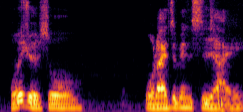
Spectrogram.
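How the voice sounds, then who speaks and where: A man's medium-pitched voice sounds somewhat breathy. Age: 20s. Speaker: social media editor at a mindfulness centre. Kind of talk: interview.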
